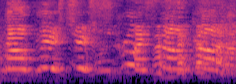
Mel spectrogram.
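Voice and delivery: high, loud mock-hysterical pleading; panic attack. Stag sees the blacked out goggles, hammed-up panic. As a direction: imitate a man begging in sheer panic. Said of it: "Will has a full-on panic attack".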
